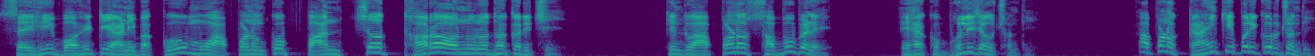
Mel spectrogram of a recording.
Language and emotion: Odia, angry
